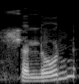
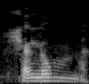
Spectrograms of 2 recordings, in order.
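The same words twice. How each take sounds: First: The word ends with an N sound. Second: The word ends with an M sound. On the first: The speaker calls it wrong. "No es Shalom" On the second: The speaker calls it right. "es Shalom"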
